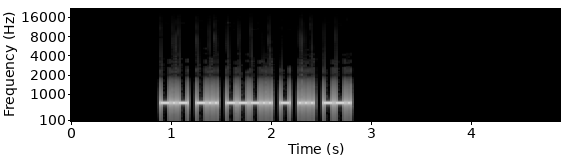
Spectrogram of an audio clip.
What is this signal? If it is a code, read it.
Morse code, heard as a keyed tone, about 40 wpm, 700 Hz. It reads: KD8TSG
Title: USA Call Signs 40wpm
